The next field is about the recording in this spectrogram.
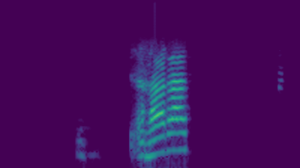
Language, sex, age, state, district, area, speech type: Maithili, female, 18-30, Bihar, Begusarai, rural, conversation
